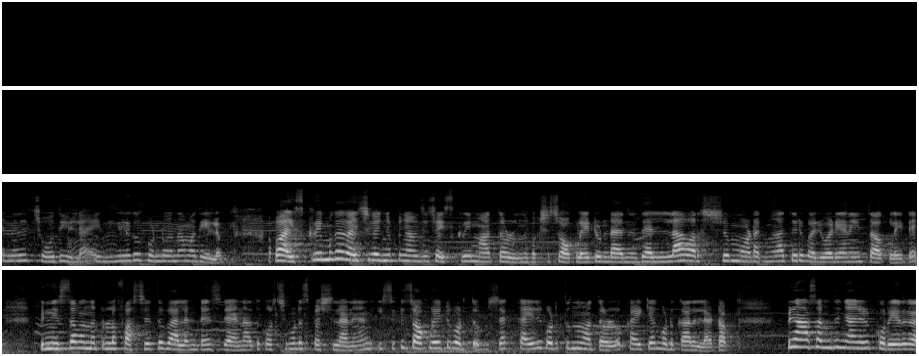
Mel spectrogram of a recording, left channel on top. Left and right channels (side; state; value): left; silent; 60 dB below the other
